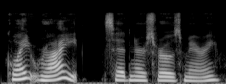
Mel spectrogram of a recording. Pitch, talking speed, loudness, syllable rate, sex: 200 Hz, 130 wpm, -17 LUFS, 5.4 syllables/s, female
